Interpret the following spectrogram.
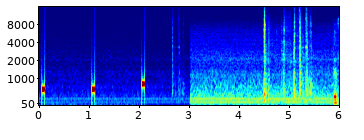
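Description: Countdown beeps: a short electronic tone once a second, three times, the third one higher in pitch. About three seconds in, a steady low hum with hiss comes up, with a few crackles near the end.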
